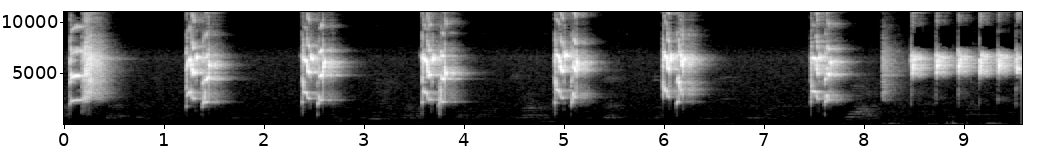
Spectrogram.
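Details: Lovebird, heard in a lure recording for getting other lovebirds to sing: harsh, shrill squawked notes repeated about every 1.2 seconds, ending in a quick run of short clipped chirps.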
